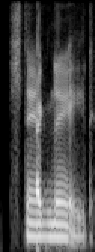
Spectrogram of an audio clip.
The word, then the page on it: stagnate: American English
